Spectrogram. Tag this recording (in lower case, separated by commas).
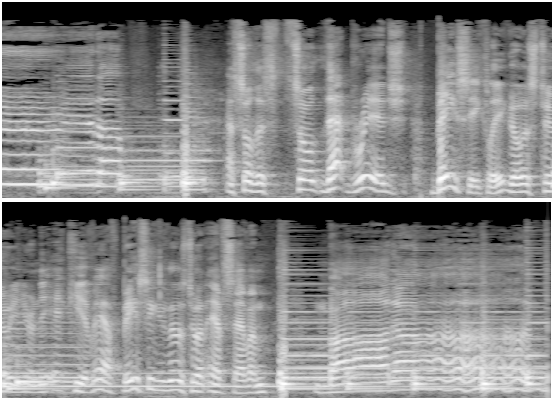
speech, musical instrument, music, acoustic guitar, plucked string instrument, banjo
